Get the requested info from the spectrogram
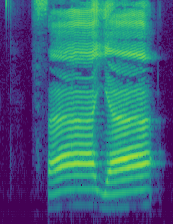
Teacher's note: ثا نرمی والے حروف میں سے ہے، زبان کی جو نوک ہے وہ دانتوں کے ساتھ لگے گی۔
